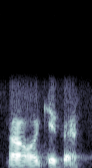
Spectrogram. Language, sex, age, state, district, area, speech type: Tamil, male, 18-30, Tamil Nadu, Thanjavur, rural, conversation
